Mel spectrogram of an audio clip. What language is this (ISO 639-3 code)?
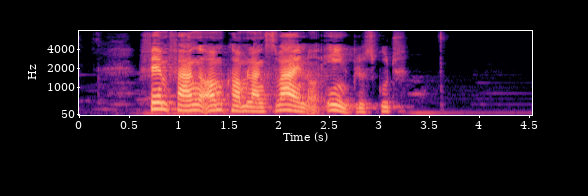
dan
